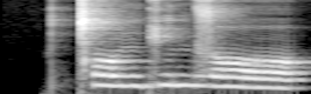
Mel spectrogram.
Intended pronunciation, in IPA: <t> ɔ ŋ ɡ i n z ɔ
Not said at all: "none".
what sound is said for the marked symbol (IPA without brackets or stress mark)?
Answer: ǀ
